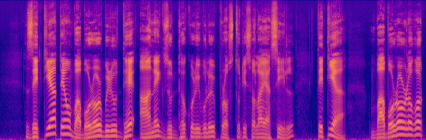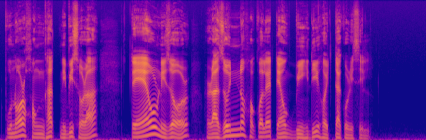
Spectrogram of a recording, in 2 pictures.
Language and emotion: Assamese, neutral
